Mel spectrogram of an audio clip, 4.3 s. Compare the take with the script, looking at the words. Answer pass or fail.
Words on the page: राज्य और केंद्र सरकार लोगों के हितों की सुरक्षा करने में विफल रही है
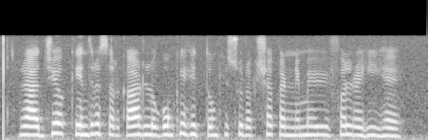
pass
